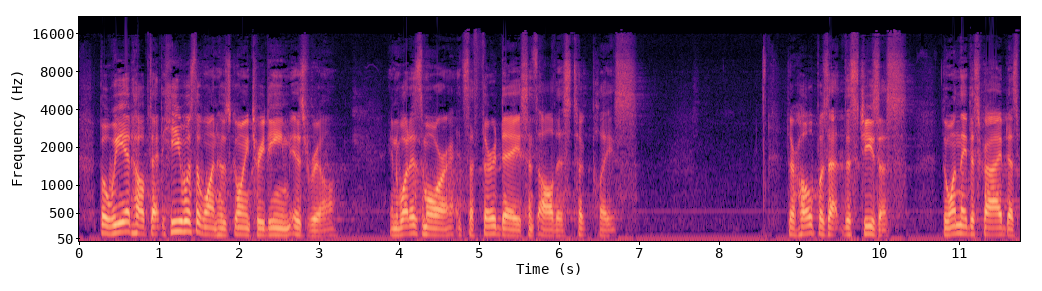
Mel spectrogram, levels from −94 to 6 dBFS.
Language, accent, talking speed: English, American, 195 wpm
